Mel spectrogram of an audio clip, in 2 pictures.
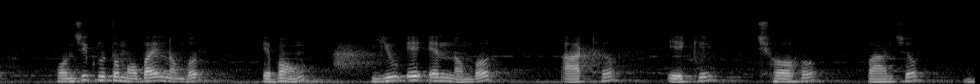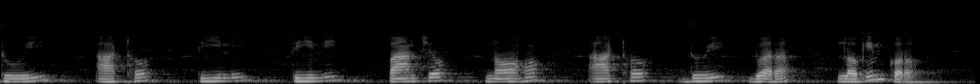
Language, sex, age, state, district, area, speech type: Odia, male, 30-45, Odisha, Rayagada, rural, read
